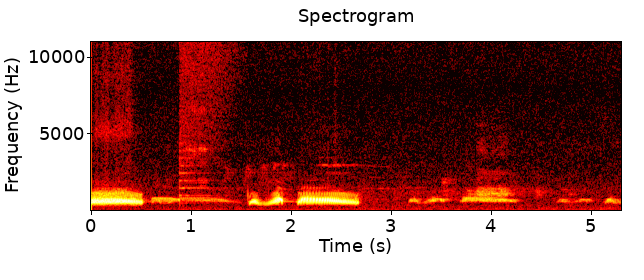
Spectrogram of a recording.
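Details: Male and female spotted doves calling to prompt birds to coo; a long steady coo opens, then a rising two-part hoot and another drawn note, followed by softer distant coos.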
